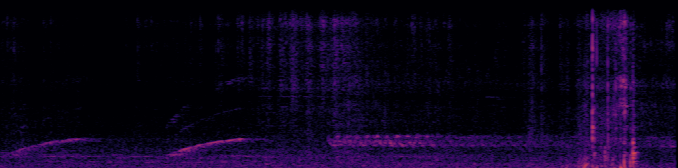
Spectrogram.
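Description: An emergency siren wails in rising sweeps, then shifts to a steady held tone, with a short burst of clattering noise near the end and no talking.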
